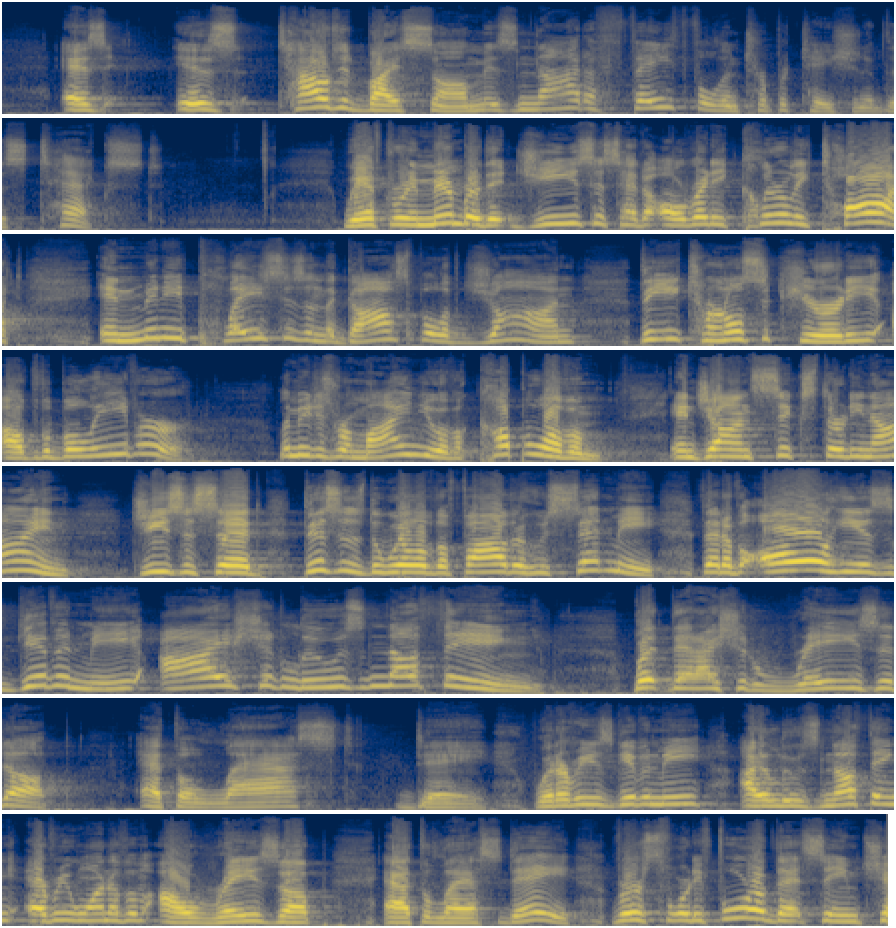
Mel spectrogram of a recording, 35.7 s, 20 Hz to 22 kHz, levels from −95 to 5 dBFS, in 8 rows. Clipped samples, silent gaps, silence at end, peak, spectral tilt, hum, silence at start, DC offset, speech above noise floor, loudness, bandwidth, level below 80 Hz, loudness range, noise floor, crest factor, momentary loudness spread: under 0.1%; none; 0 s; 0 dBFS; -4.5 dB/octave; none; 0.3 s; under 0.1%; 36 dB; -12 LUFS; 16 kHz; -46 dBFS; 7 LU; -48 dBFS; 12 dB; 14 LU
